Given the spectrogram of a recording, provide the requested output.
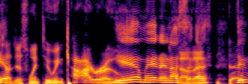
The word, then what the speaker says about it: Cairo: But then some people be like, "It's not Ko, it's Cairo." Like the syrup. And I'm like, "Well, now y'all are fighting." So, I mean, who knows? But it is spelled like Cairo Egypt in my defense.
